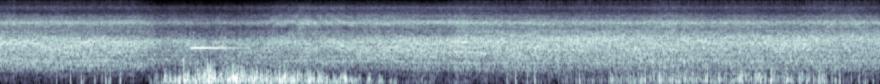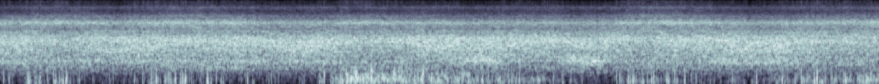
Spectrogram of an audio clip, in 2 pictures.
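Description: Pressure washer jet hissing steadily as it blasts grime off a pebble-finish stone wall.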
